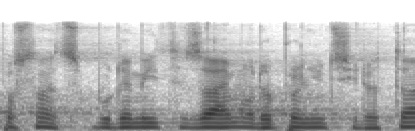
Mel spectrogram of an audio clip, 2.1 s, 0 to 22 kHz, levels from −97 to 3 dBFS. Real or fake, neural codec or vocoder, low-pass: real; none; 10.8 kHz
